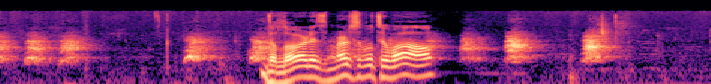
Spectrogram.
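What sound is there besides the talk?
dog barking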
